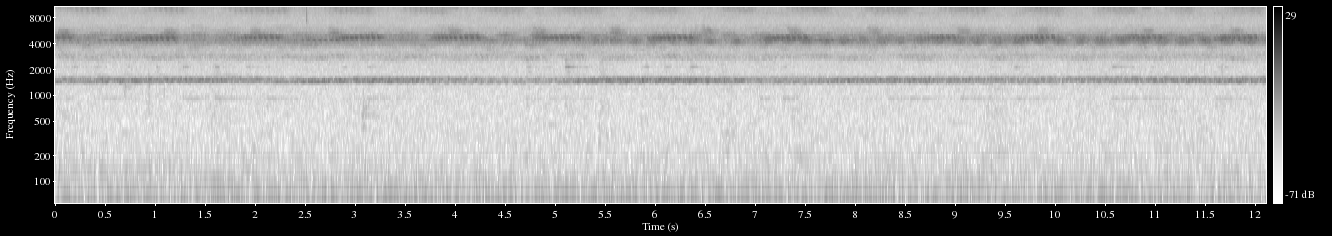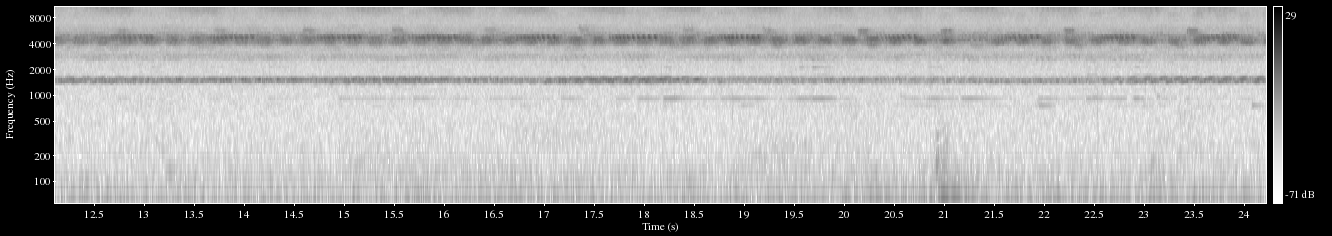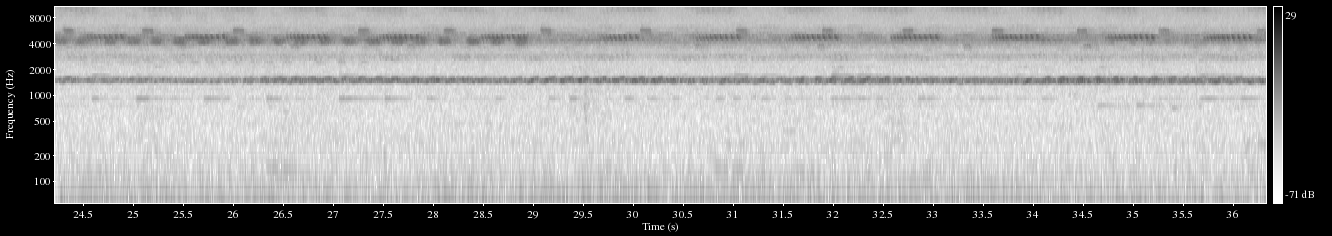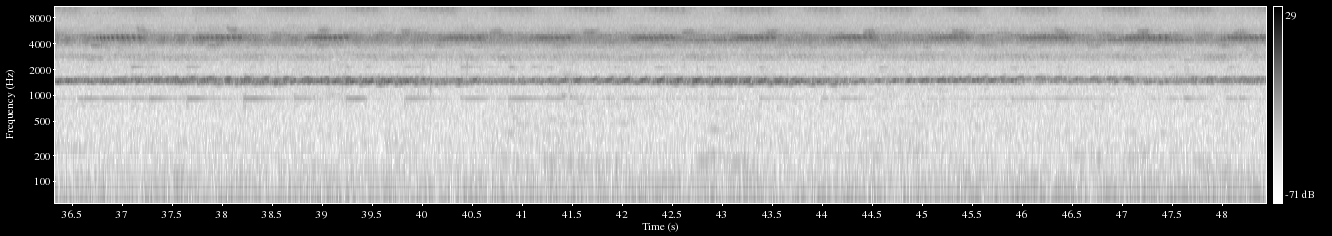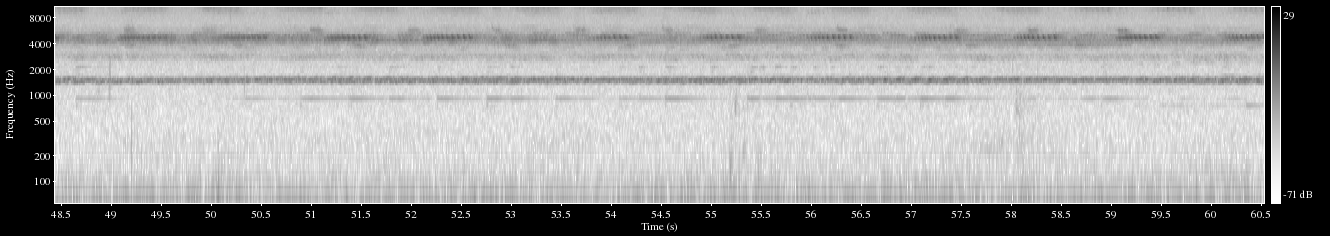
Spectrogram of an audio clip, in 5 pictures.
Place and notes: Harmony farm, Choma, Zambia - night sounds in summer
sounds at night in the summer months...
